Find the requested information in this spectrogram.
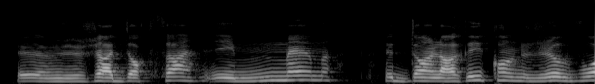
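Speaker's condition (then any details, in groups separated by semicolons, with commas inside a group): Ataxia-telangiectasia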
